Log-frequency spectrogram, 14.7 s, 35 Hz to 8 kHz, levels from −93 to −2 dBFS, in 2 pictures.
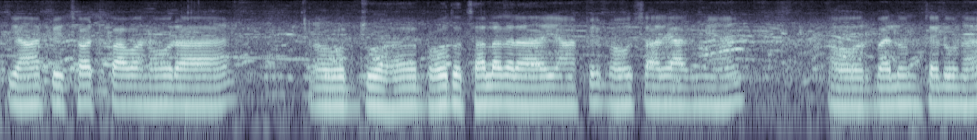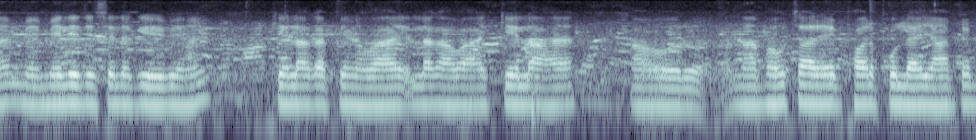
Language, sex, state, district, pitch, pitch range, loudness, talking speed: Maithili, male, Bihar, Araria, 140 Hz, 135-145 Hz, -18 LUFS, 210 wpm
